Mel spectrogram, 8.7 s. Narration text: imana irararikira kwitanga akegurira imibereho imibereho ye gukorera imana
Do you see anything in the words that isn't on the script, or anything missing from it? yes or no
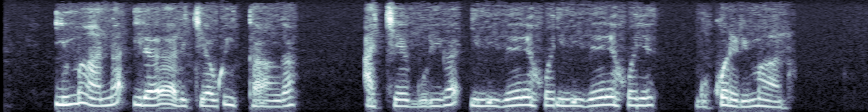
no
